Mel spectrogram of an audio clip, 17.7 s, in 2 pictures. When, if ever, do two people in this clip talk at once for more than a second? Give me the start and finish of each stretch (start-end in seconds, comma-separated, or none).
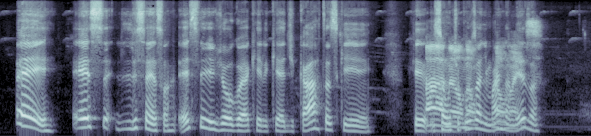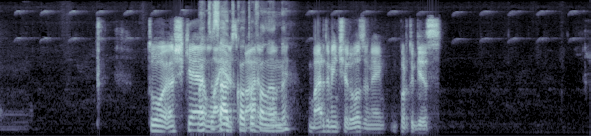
6.4-8.1, 11.8-13.2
